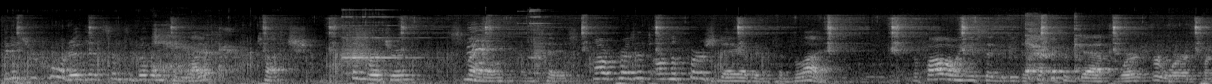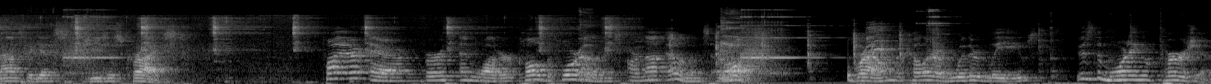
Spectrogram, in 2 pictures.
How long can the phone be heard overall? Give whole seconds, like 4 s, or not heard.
5 s.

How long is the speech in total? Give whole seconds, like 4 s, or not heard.
21 s.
